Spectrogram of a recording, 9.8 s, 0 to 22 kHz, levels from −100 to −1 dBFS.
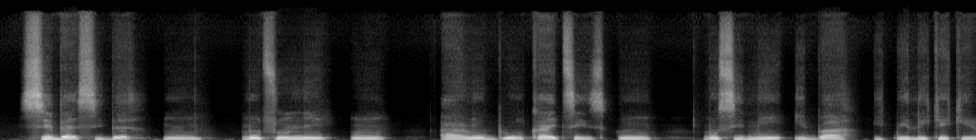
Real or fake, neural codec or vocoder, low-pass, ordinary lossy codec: fake; autoencoder, 48 kHz, 32 numbers a frame, DAC-VAE, trained on Japanese speech; none; none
